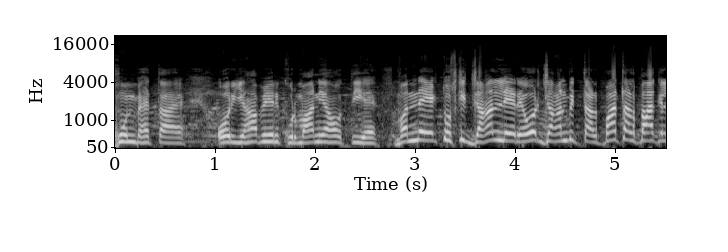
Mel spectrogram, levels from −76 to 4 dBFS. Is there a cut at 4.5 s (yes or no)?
no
